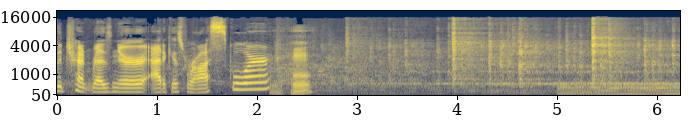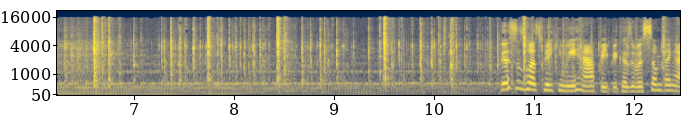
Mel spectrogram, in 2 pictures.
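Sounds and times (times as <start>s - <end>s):
speech: 0.0s - 3.0s, 10.7s - 12.4s
clacky keystrokes on a keyboard in a DVD menu's sounds: 2.9s - 12.4s.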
